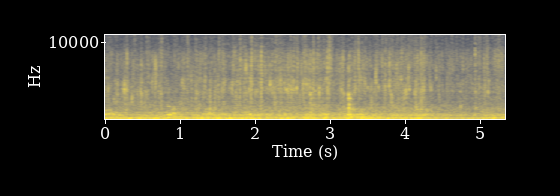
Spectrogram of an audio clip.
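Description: Mung bean pancake sizzling in oil on a flat griddle: a steady frying hiss, with one sharp click about three seconds in.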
